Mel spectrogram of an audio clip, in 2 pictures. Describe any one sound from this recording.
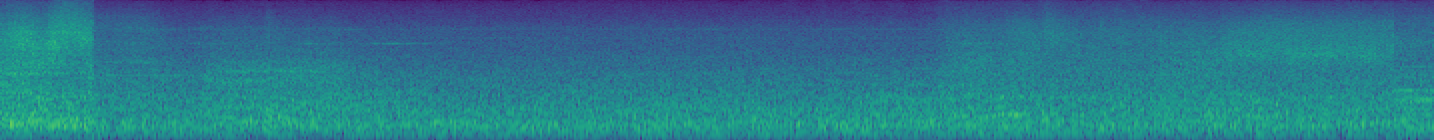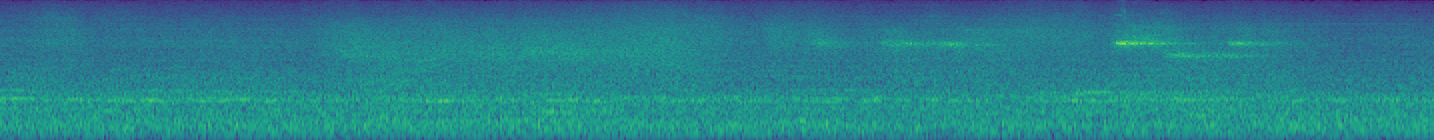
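A robot arm whirs as it moves.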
